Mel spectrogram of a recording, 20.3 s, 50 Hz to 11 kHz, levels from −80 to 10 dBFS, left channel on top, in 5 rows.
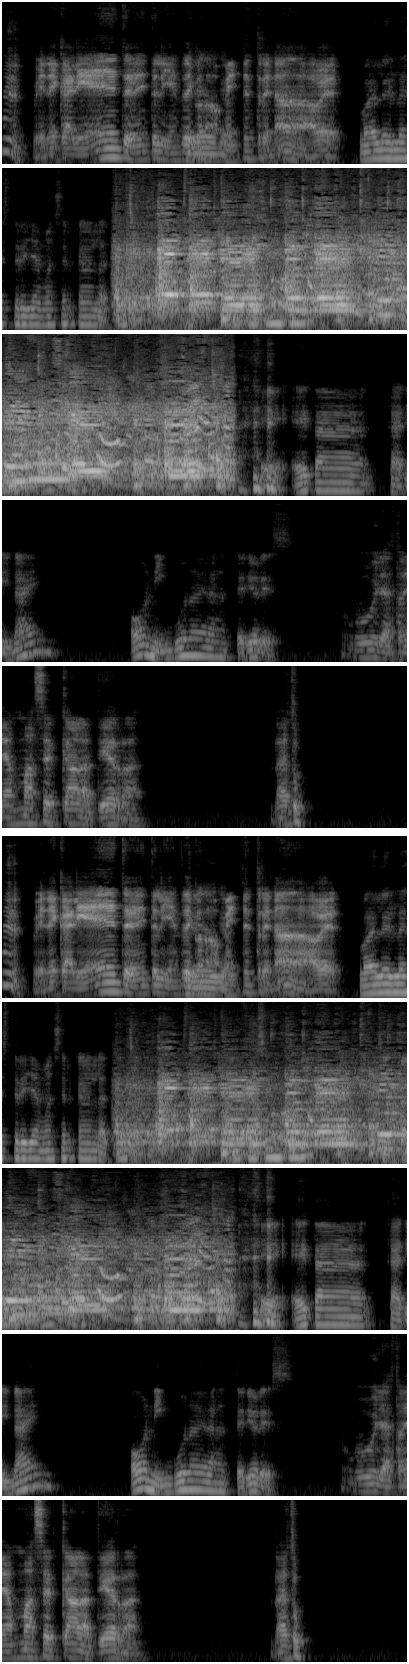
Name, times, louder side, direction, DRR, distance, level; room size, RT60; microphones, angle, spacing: voice 1, 0.0-3.4 6.3-6.4 10.5-10.8 15.7-17.6 18.9-19.2, right 3 dB, 30° right, 1.0 m, -33 dB
voice 2, 1.8-2.4 3.6-5.8 6.3-7.2 7.8-9.2 9.4-10.0 10.7-12.7 13.4-15.0, right 3 dB, 65° right, 0.5 m, -37 dB
sound 1, 5.2-10.4, left 5 dB, 35° left, 0.4 m, -21 dB
4.1 x 2.2 x 2.4 m
head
